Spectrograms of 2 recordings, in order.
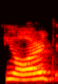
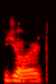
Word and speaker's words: fjord: the reason exactly but this is fjord not george i don't know the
